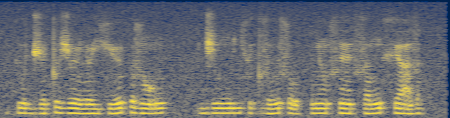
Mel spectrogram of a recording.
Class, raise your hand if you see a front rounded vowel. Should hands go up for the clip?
yes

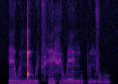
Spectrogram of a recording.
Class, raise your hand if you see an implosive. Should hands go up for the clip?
no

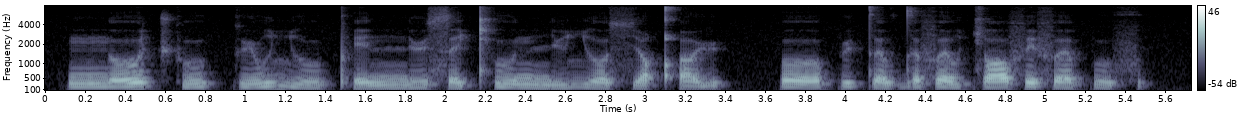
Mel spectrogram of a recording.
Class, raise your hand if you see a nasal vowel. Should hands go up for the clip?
no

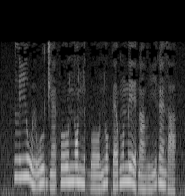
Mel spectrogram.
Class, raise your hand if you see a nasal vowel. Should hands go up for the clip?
yes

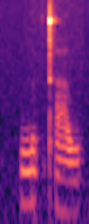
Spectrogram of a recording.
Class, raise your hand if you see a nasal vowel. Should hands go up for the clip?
no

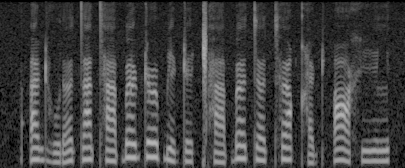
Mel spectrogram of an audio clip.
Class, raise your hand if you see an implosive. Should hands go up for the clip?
yes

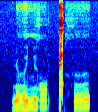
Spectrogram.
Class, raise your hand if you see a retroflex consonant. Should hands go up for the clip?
yes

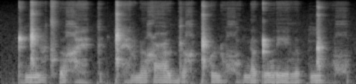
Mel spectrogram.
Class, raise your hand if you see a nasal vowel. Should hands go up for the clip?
no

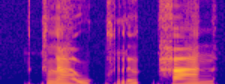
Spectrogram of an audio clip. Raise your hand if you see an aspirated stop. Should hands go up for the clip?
yes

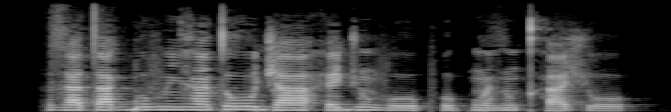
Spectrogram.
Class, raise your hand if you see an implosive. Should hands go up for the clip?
no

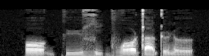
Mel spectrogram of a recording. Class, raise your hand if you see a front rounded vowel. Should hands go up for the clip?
yes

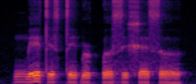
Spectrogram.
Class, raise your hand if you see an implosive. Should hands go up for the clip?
yes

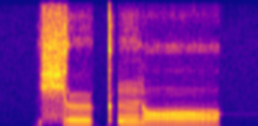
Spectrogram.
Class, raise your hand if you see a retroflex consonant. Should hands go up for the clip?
no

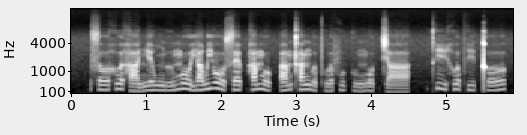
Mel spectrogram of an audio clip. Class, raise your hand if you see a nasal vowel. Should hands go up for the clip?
no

